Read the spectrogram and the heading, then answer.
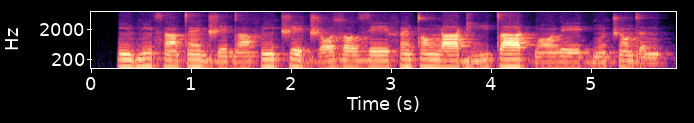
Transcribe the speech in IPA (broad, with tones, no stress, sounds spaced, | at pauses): ĩ˧ b ĩ˦ s ã˧ t ɛ̃˧ d͡ʒ e˨ d ã˨ f ĩ˦ t͡ʃ e˦˨ d͡ʒ ɔ˨˦ z ɔ˧ l z eː˧ f ɛ̃˦ t ɔ̃˦ ŋ aː˧ ɡ iː˨˦ t aː˦ ɡ͡b ɔ̃˨ l eː˨ ɡ͡b ũ˨ t͡ʃ ɔ̃˦ d ə˨ n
